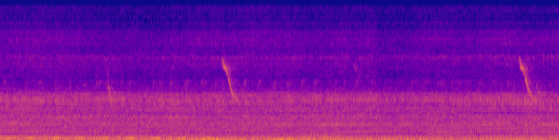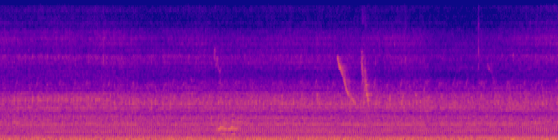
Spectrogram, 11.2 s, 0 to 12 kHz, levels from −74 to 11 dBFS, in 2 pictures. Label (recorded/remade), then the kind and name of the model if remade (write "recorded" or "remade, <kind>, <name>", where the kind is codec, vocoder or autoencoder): remade, vocoder, Vocos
